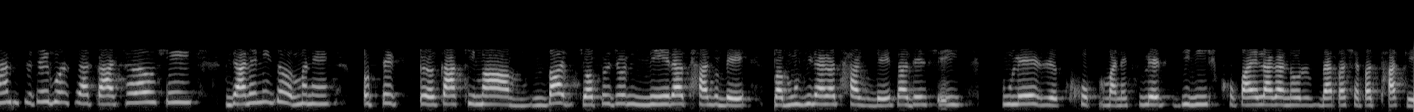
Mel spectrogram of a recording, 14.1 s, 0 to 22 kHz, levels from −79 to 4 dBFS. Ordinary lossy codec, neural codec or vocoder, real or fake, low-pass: none; codec, 16 kHz, 8 kbps, FunCodec, trained on LibriTTS, 25 frames a second; fake; 3.6 kHz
